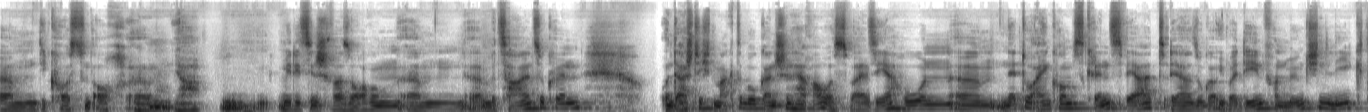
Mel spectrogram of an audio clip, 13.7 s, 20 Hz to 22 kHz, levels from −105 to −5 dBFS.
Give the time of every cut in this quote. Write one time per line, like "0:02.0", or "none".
0:08.7
0:11.7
